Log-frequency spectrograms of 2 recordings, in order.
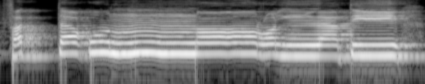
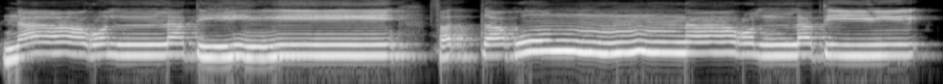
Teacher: وہ را کے پیچھے جو نون ہے اس کو بھی موٹا پڑھتے ہیں، وہ نہیں پڑھنا، اس کو باریک پڑھنا ہے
